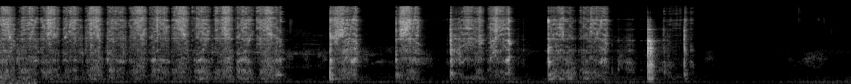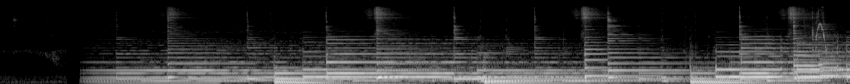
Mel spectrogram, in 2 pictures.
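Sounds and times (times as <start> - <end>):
knife strokes on whetstone: 0.0 - 7.0.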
